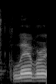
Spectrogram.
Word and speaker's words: Clever: clever but also because clever in Russian is the word for clover yeah it's pronounced clever and four leaf clover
